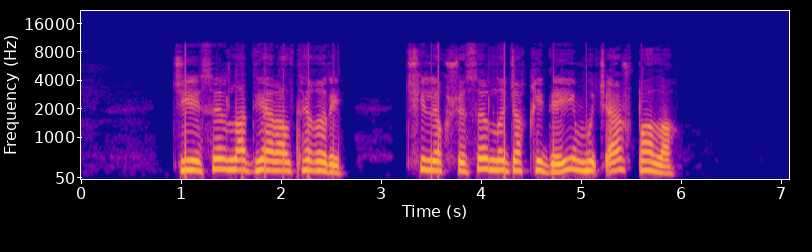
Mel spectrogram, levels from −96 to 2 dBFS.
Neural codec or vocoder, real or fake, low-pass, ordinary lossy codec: none; real; 9.9 kHz; Opus, 64 kbps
